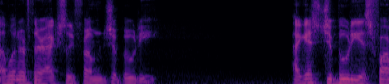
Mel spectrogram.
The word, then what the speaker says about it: Djibouti: it's jaib boti yeah but it's spelled DJ DJ Djibouti DJ I don't know uuti or something like that or like Jango the D is silent that's why some people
